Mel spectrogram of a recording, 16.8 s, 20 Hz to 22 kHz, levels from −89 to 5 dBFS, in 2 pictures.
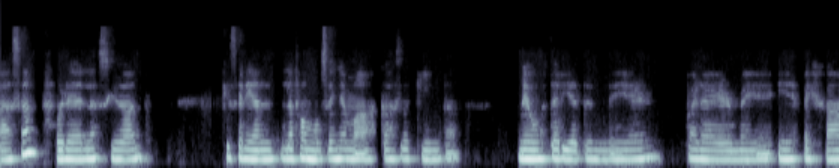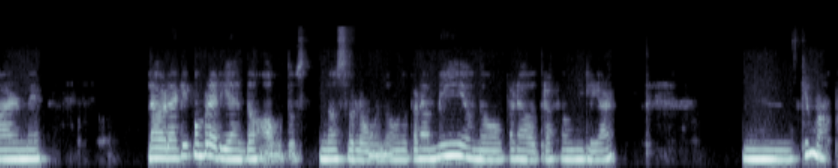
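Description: No technical faults can be heard.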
